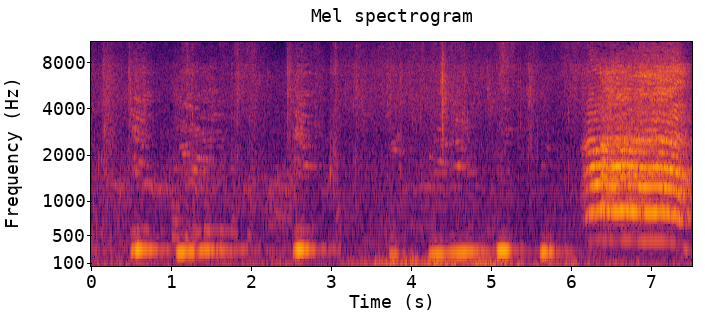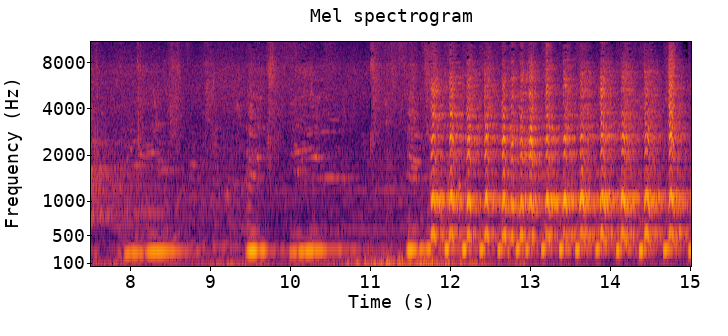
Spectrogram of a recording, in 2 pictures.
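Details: Captive siamang Keiji calling at Higashiyama Zoo in Nagoya in February 2021, in a very good mood: scattered low hoots, a sudden loud shrill scream midway, then a dense, rapid, harmonic barking series at the end.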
